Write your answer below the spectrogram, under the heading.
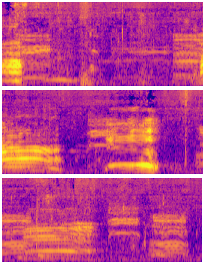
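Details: Tame female cows in a group returning to the cowshed with a cowherd; repeated drawn-out moos from several animals, arched harmonic calls each lasting about one second, some overlapping, with quieter gaps between.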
